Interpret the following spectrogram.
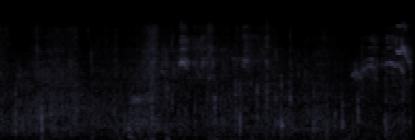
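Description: Near silence: faint outdoor ambience with small scattered rustles and clicks, and a faint high chirp near the end.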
